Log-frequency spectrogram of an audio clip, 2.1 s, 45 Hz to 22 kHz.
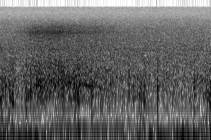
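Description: A man drawing a deep breath in through the nose, heard as a faint hiss during the first second, over the steady hiss and low hum of an old 16 mm film soundtrack.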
